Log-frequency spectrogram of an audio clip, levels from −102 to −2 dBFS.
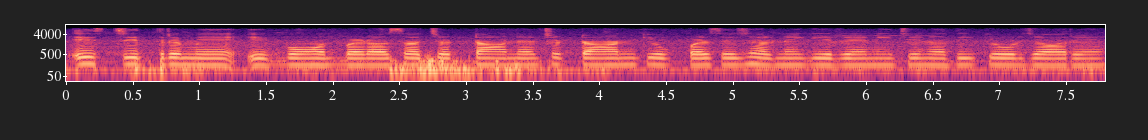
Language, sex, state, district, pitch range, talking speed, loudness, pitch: Hindi, male, Chhattisgarh, Raipur, 170-175 Hz, 175 wpm, -18 LUFS, 175 Hz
